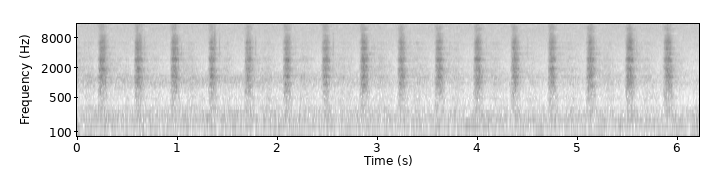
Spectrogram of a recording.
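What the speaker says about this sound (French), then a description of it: "C'est j'inspire, j'expire de manière rapide et de manière active. J'inspire activement, j'expire activement" Rapid, forceful yoga breathing exercise: a steady run of about sixteen sharp, hissy breath bursts at a quick, even rhythm, close and clear with no talking.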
